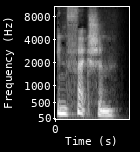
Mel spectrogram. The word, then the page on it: infection: British English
